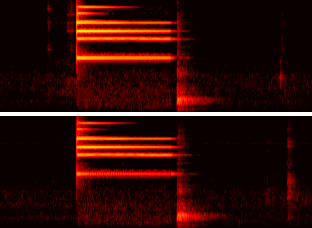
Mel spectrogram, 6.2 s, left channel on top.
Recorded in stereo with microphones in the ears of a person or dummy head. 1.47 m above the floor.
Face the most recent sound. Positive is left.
turn(degrees=50)  # may be behind; listen again after turning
